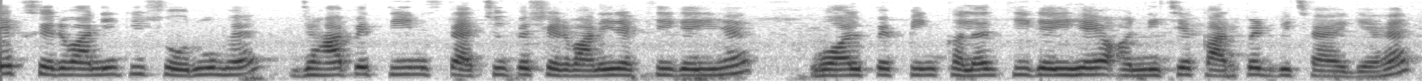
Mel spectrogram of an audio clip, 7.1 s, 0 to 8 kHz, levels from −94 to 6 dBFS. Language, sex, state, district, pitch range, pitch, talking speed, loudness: Hindi, female, Jharkhand, Sahebganj, 220-250 Hz, 235 Hz, 230 wpm, -20 LUFS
